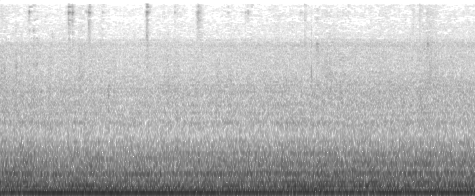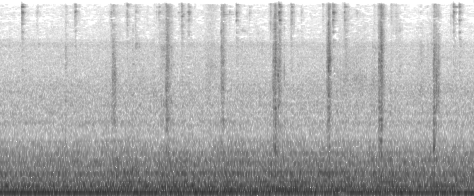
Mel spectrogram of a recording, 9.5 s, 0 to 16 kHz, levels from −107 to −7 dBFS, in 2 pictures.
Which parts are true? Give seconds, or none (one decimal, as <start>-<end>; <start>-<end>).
0.0-9.5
